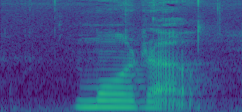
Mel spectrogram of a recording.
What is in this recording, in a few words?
"fast hurry moolau", Nukuoro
